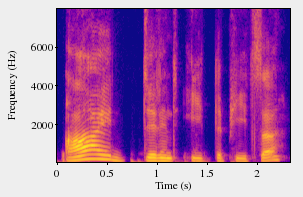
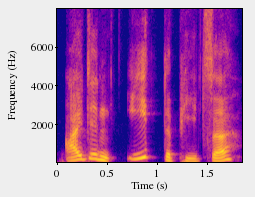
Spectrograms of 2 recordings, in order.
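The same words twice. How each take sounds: First: The stress falls on the word I. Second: The stress falls on the word eat. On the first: Someone else ate it. "is like, it was not me, it was another person" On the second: Something else was done with it. "The focus is on eat"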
